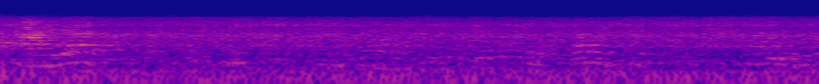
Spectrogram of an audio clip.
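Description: Indistinct voices talking over a steady background noise, the talk clearest in the first half second.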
